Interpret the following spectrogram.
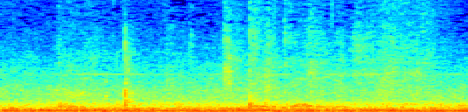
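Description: Shopping cart rolling along a hard store floor: a steady low rumble from its wheels, with a couple of faint knocks.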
